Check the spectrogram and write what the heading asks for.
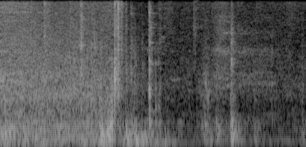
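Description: A few light clicks and rattles inside a truck cab over a steady hiss that fades about a second in.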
